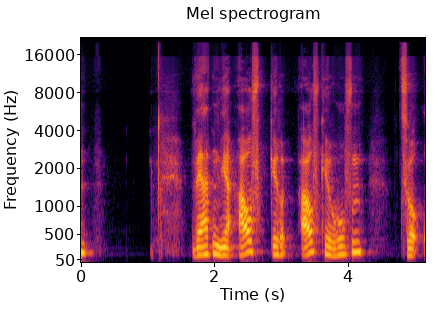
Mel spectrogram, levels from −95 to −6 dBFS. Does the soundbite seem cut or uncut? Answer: uncut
